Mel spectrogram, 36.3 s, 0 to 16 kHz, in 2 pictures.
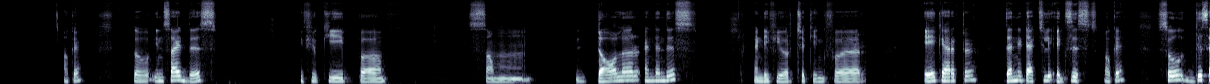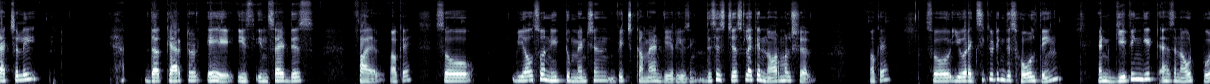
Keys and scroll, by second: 0.2 Left, 0.3-1.5 Left, 1.5 Right, 2.1 shift+0, 2.5 Left, 3.0 Left, 3.1 Left, 3.4 Left, 4.3 BackSpace, 4.4 BackSpace, 5.0 BackSpace, 9.0 $, 9.5 (, 13.9 a, 26.3 Left, 27.3-28.5 typing.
